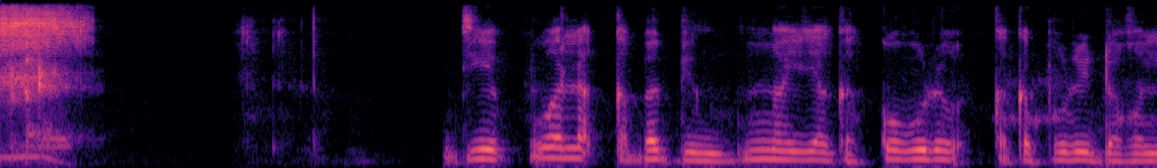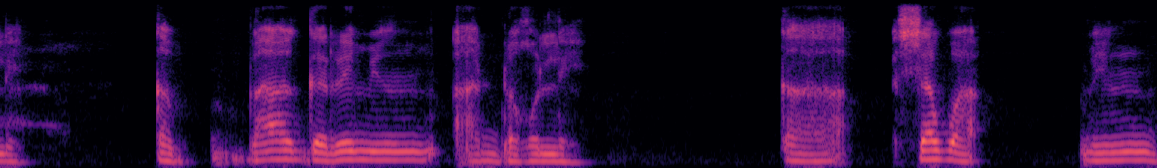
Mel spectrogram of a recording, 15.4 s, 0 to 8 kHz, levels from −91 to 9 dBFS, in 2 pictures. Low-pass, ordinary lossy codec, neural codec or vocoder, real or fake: 7.2 kHz; Opus, 64 kbps; codec, 24 kHz, 6 kbps, HILCodec; fake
